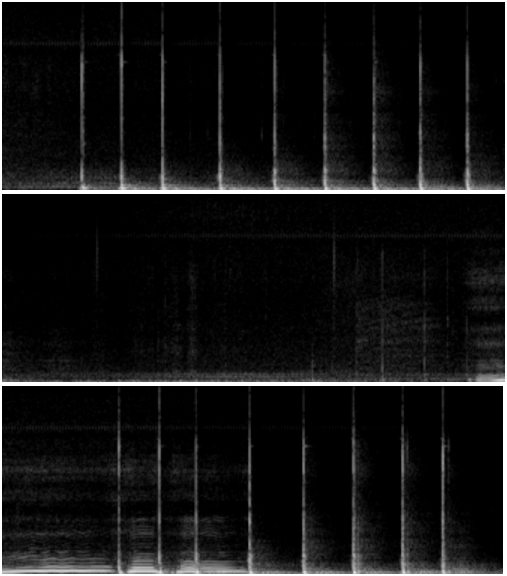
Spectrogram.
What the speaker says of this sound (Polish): Gdzie jest młotek?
